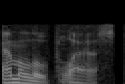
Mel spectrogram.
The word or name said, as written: amyloplast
